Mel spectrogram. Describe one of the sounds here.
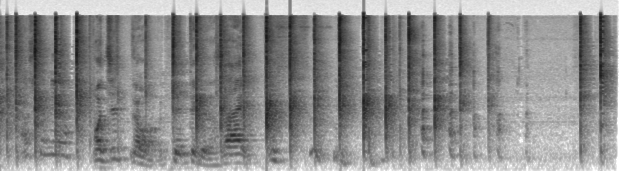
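Two people clap their hands quickly and steadily.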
